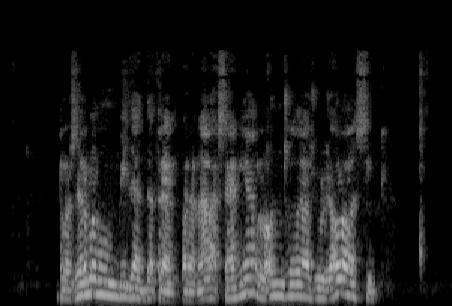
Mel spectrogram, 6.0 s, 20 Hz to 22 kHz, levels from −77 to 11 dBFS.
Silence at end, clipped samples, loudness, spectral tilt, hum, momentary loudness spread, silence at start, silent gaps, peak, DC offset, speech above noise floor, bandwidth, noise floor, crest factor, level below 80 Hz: 0.4 s; under 0.1%; -22 LUFS; -5.5 dB/octave; none; 13 LU; 0.8 s; none; -6 dBFS; under 0.1%; 44 dB; 11.5 kHz; -65 dBFS; 18 dB; -70 dBFS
